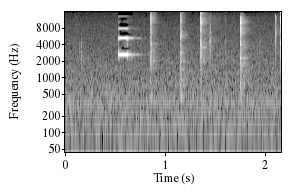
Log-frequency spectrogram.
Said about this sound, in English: the alarm system responds.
